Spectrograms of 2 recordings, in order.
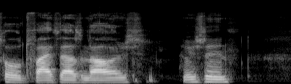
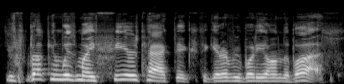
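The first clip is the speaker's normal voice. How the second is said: high snapping mock shut-down; hammed-up bully silencing the doubter; annoyed alarmist; 7 semitones higher than usual.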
